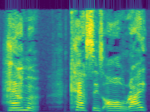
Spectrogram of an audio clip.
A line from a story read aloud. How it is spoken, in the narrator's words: she cried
